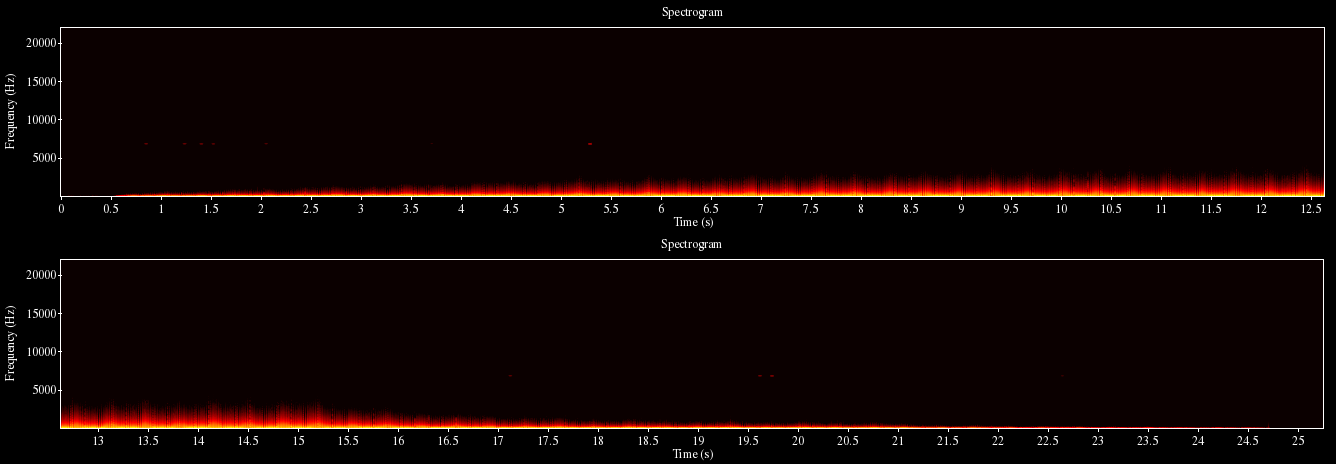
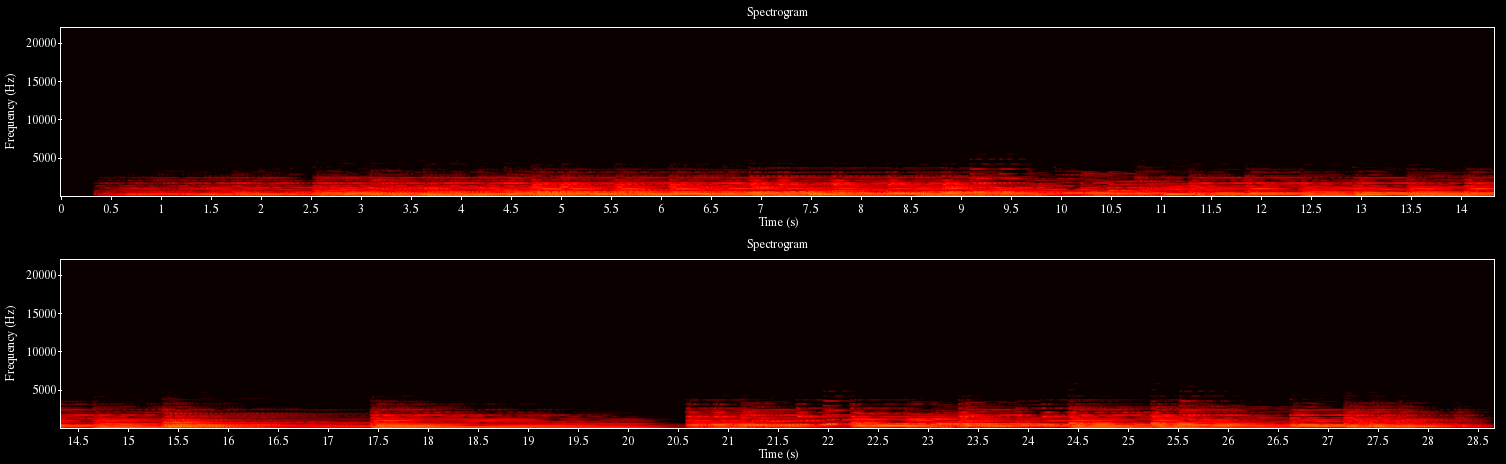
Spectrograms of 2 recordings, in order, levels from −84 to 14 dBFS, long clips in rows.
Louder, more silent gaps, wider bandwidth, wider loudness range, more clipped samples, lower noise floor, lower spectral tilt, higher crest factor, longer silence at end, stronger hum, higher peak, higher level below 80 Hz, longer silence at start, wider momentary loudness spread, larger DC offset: first, -21 LUFS vs -38 LUFS; neither; second, 1.3 kHz vs 5.2 kHz; first, 9 LU vs 5 LU; neither; first, -73 dBFS vs -61 dBFS; first, -15 dB/octave vs -10.5 dB/octave; about the same, 12 dB vs 16 dB; first, 2.45 s vs 0 s; neither; first, -6 dBFS vs -20 dBFS; first, -20 dBFS vs -62 dBFS; first, 0.65 s vs 0.35 s; about the same, 10 LU vs 11 LU; neither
